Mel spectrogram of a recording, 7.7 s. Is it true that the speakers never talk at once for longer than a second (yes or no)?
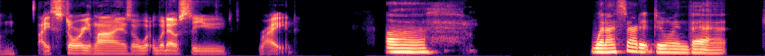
yes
